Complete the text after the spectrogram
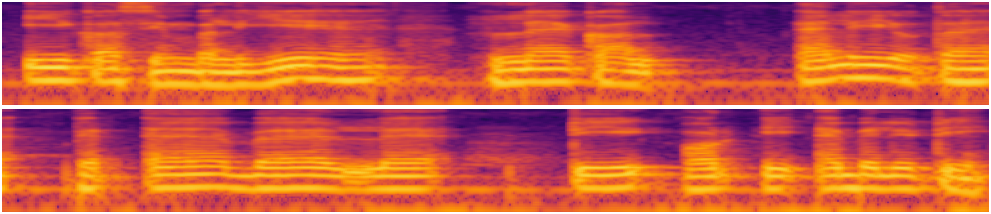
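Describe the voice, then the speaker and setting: A man's voice: fairly low pitch, mellow. A man teaching an exam-prep English lesson, explaining step by step and repeating his own questions.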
